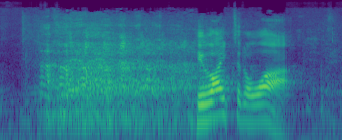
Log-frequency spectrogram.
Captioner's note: audience laughs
